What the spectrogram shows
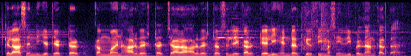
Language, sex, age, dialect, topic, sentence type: Hindi, male, 18-24, Awadhi Bundeli, agriculture, statement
